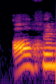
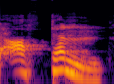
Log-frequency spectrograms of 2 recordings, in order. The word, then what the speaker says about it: often: जारी जय करता है ऑप्शन में थी साइलेंट है ब्रिटेन ब्रिटिश की इंग्लिश है वहां के उसूल और जपते के मुताबिक जब के अमेरिकन में टी बोला जाता है ऑप्शन इसको बोलते हैं दोनों तरह इसको अदा करना दुरुस्त जमाना गया है आई आफ्टर फॉरगेट मी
